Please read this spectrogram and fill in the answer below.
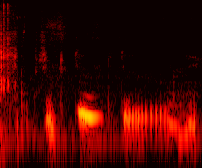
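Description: A man's wordless hesitation sounds: a short falling 'hm' just under a second in, then a low, creaky, drawn-out 'uhh'.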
